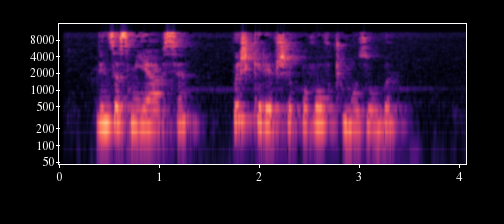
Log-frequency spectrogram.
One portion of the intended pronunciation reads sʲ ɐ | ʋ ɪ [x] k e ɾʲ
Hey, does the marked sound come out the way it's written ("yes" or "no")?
no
